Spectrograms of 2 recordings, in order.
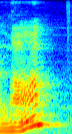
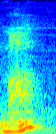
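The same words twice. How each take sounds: First: The word is said loudly. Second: The word is said softly.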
